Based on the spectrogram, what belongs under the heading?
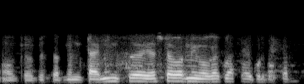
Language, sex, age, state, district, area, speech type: Kannada, male, 30-45, Karnataka, Belgaum, rural, conversation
